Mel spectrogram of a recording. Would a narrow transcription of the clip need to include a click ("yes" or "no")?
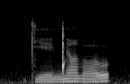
yes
